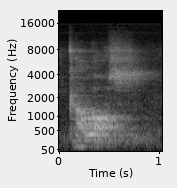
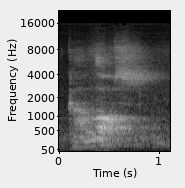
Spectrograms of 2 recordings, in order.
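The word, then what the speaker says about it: καλός: that is most often translated as beautiful is Kos this is spelled I will spell it in English spelling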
